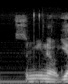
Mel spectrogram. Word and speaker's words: Cimino: But for me, the standout performance in this is, and hopefully I'm pronouncing this man's name correctly, Leonardo Cimino. – Cimino, yeah.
